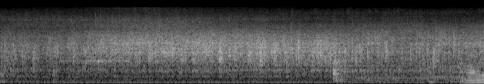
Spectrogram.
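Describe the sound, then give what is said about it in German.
Schnitzel sizzles steadily in a hot pan, a dense crackling hiss that stays loud throughout, with a few faint clinks near the end and no voices. “Also dann mit diesen wunderbaren Geräuschen. Das haben unsere Elisa eh lange hingehalten mit unserem Schnitzelkochwerk”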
